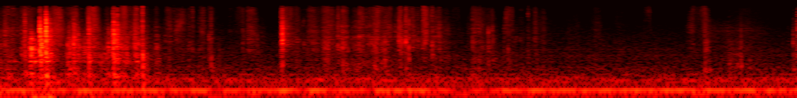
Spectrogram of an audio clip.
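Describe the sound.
Tarot cards are shuffled and drawn, with soft, faint rustling and flicking bursts clustered at the start, then sparser light taps and slides over a low steady hum.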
